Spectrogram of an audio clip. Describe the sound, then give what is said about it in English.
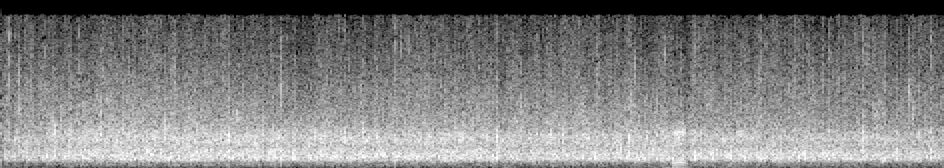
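A large audience claps steadily, a dense, even wash of applause that fills the space without pause for the whole stretch, loud. The applause is for the POC event phone team, who provided the DECT and IP telephone systems. “the DECT telephone system and the IP telephone system that the POC, the event phone people, provided, and we want a big round of applause for them as well.”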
